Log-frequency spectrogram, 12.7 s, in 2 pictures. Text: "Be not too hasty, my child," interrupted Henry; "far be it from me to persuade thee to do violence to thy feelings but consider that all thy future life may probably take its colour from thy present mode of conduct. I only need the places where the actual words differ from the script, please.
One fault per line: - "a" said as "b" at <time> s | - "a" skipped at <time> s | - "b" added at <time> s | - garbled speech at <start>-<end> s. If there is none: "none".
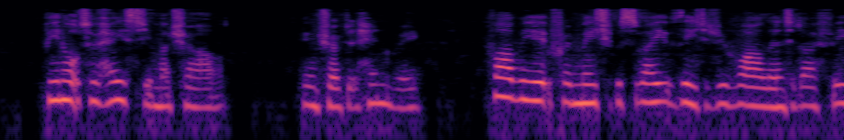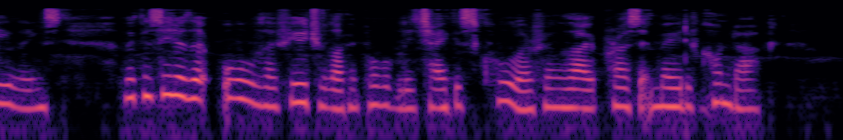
none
